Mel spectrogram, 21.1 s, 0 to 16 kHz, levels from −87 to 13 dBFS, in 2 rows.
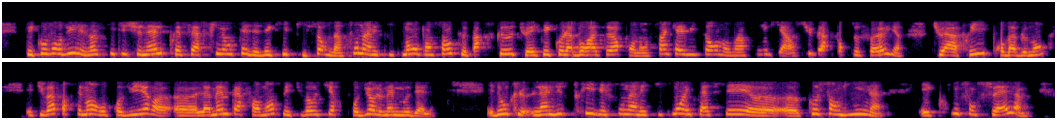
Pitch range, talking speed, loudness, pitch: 230-290 Hz, 195 wpm, -16 LUFS, 260 Hz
